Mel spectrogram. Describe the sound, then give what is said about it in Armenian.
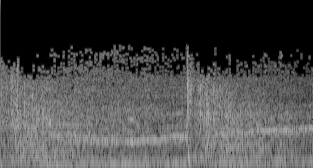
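A few sharp cracks of gunfire from security forces on a residential rooftop, firing at protesters during street demonstrations in Iran. The shots stand out from a steady, loud wash of crowd and street noise. “Այս տեսագրության մեջ տեսնում ենք, թե ինչպես են բնակելի շենքերից մեկի կտուրին դիրքավորված իրանցի ուժայինները կրակ բացում բողոքի ցույցի մասնակիցների ուղղությամբ։”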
